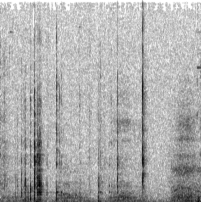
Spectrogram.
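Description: Faint small clicks and light taps of a folding knife's metal parts as they are fitted together by hand, with a few scattered clicks and the sharpest one a little before three seconds in.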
